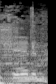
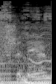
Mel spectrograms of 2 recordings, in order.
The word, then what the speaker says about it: Shanann: I've heard some people pronounce it Shannon, but it's spelled Shanann, so we'll just go with that for now.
